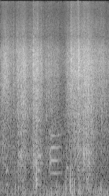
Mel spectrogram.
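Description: Rummaging through trash in a metal dumpster: plastic bags rustling and crinkling, with a few sharp knocks.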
